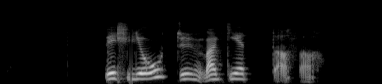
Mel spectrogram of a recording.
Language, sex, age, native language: Icelandic, female, 7, Swedish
